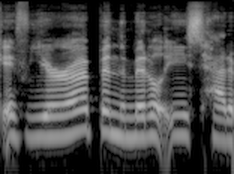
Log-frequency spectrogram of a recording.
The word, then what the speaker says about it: gyros: So are gyros just a lie? Yeah, It's an yeah. American Greek food. No. So euros. Oh, I call them I gyros. know, but that's the locals say euro.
